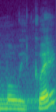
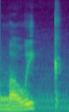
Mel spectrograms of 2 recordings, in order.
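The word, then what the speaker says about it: Moreau: clues in all right let's call chantal chantal mohique i love her name which of course i just recently learned how to pronounce it because i was calling her chantal my week and that's not it usually these silent but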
